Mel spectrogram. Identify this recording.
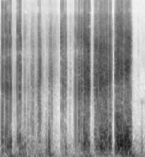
Opening a cardboard lock which was fastened on a textile
cloth, textile, fabric, clothing, clothes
